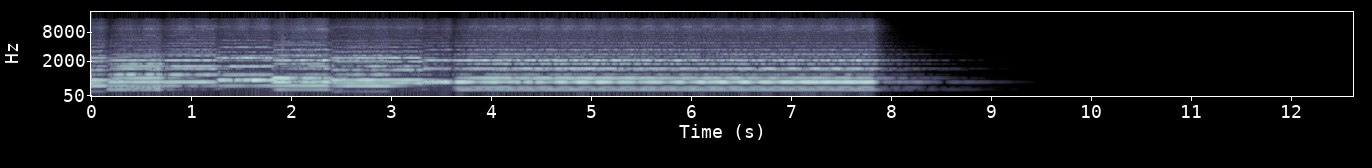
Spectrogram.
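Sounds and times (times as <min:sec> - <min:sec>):
flute quartet playing: 0:00.0 - 0:08.5.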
